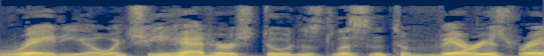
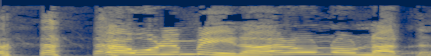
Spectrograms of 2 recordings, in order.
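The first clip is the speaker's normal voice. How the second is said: put-on New York tough-guy street-talk accent; 11 semitones higher than usual. Discussing an actor's accent in a movie, the speaker mimics a new york hoodlum voice. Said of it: "He sounds like a New York hoodlum".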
